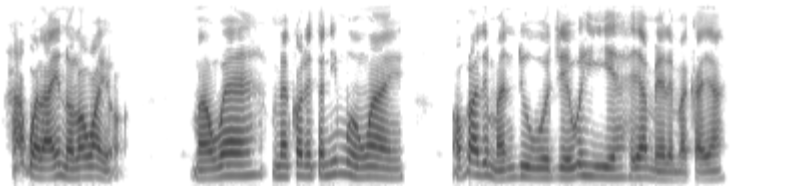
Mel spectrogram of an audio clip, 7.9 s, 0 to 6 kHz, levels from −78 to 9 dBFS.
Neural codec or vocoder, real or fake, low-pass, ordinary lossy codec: none; real; 5.4 kHz; none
